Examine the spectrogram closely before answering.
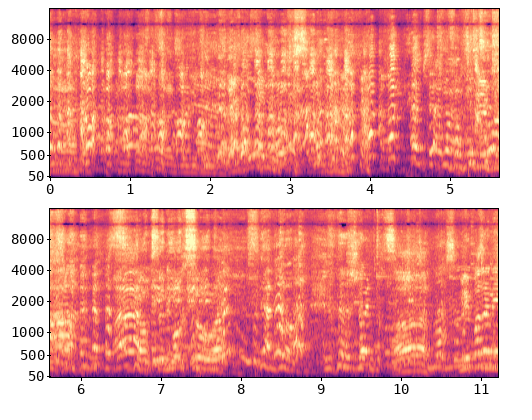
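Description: Several men and women talk and chatter close by.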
